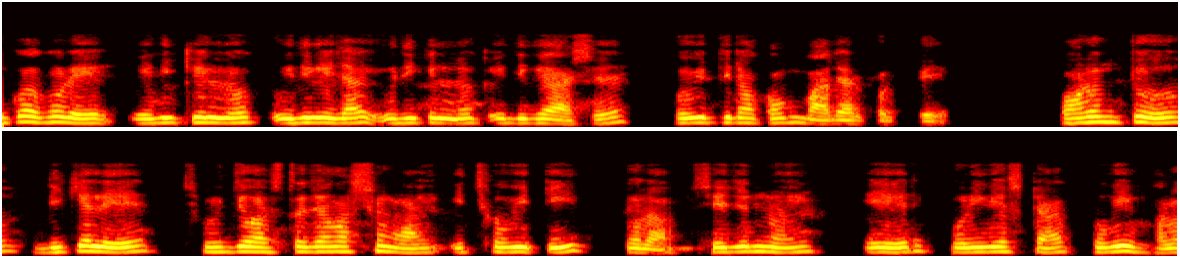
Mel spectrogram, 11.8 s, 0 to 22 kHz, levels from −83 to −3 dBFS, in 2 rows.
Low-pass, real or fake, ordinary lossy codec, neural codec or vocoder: none; fake; none; codec, 16 kHz, 4 kbps, FreqCodec, smaller model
